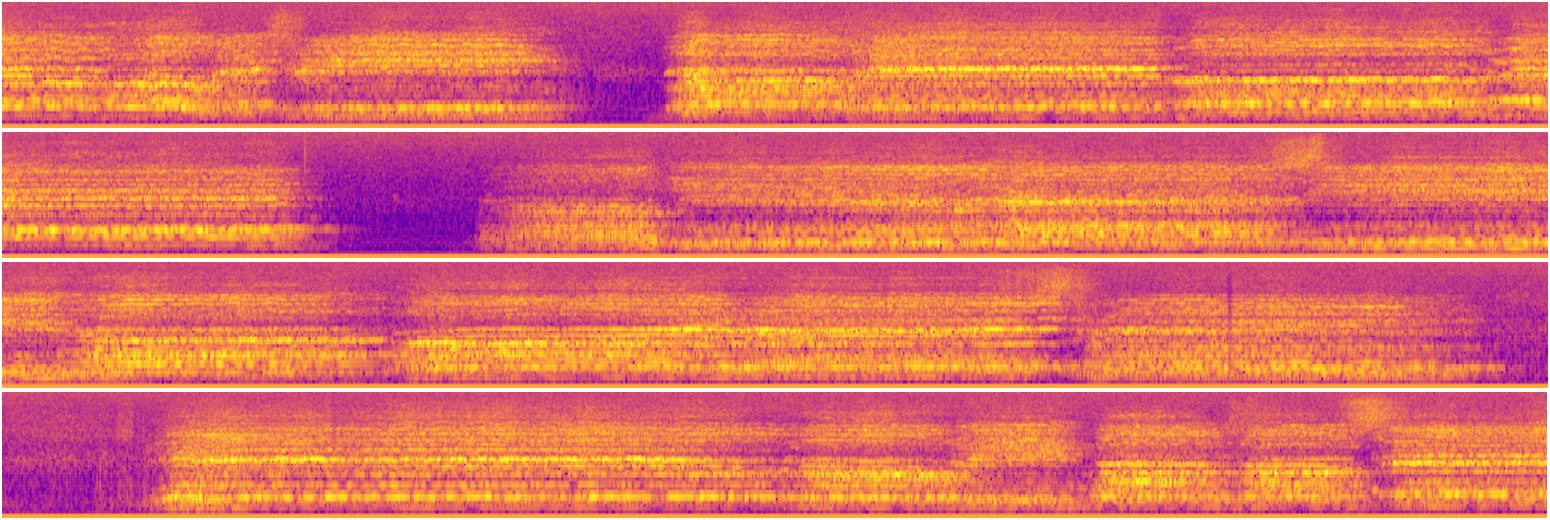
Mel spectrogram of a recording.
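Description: Full mixed chorus of men's and women's voices singing a slow passage in sustained chords, breaking off briefly between phrases a few times.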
